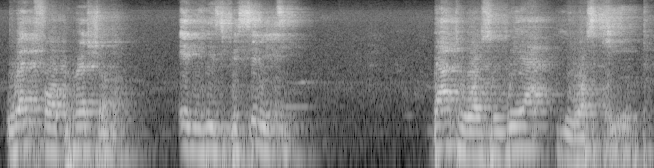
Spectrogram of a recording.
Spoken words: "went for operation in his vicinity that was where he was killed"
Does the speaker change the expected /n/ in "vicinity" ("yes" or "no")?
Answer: no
